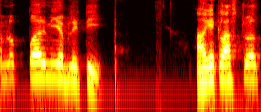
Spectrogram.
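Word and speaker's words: permeability: और epsilon not को बोलते हैं परमिटिविटी, इस म्यू नॉट को हम लोग बोलते हैं परमिएबिलिटी, ठीक है। स्पेलिंग क्या है इसका, PER, परमिएबिलिटी, ठीक है, MEABILITY, परमिएबिलिटी, इसको बोला था परमिएबिलिटी।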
